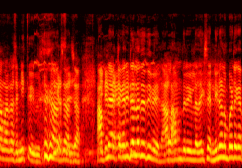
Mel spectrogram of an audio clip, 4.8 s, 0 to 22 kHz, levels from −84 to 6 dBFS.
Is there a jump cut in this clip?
no; 0 cuts

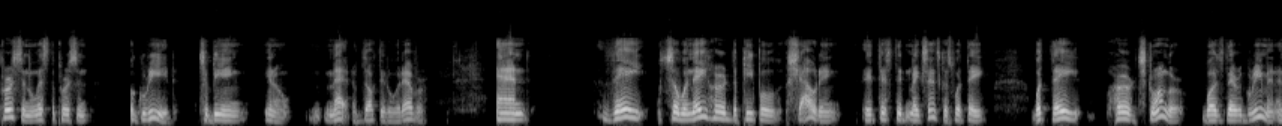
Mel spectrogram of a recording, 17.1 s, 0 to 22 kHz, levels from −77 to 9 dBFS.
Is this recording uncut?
yes; 0 cuts

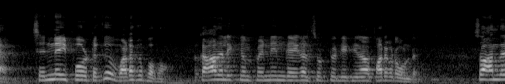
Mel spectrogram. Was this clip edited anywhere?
yes; 1 cut; at 1.9 s

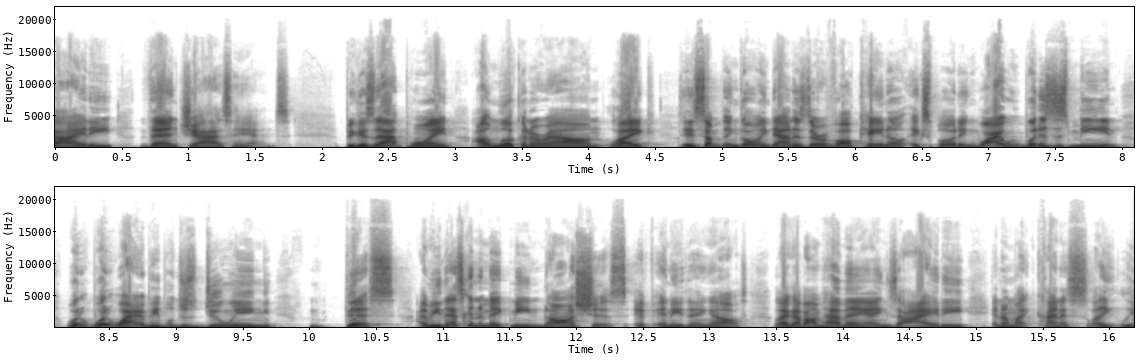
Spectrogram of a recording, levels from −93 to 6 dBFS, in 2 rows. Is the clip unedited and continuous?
no; 2 cuts; at 0.9 s, 4.7 s

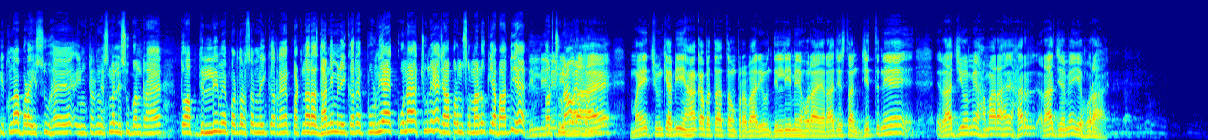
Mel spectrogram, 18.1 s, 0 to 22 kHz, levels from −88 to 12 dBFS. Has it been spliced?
no; 0 cuts

